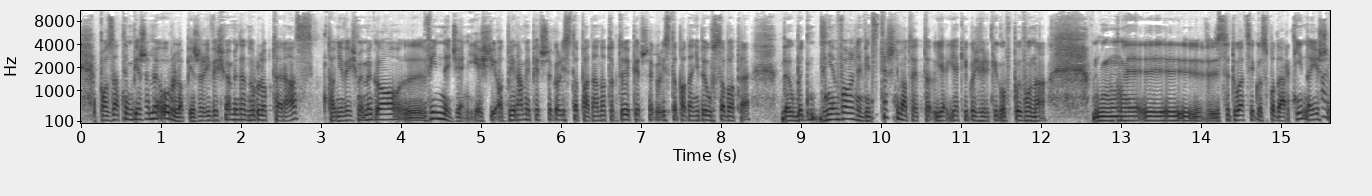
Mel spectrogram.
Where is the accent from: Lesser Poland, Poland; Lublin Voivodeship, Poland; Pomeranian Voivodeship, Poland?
Lesser Poland, Poland; Kraków; Ja jestem krakowianinem, mieszkam od wielu, wielu lat, tak połowę tygodnia w Krakowie, połowę w Warszawie, ale akurat w tej chwili jestem w Krakowie.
